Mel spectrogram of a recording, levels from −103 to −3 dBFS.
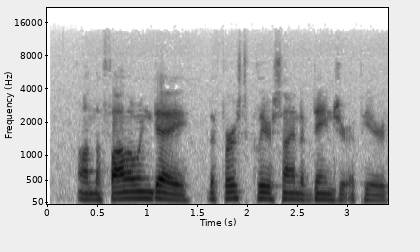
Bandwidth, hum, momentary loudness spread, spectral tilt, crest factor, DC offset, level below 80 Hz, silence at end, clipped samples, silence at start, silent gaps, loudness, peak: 12 kHz; none; 11 LU; -7.5 dB/octave; 16 dB; under 0.1%; -52 dBFS; 0 s; under 0.1%; 0.3 s; none; -16 LUFS; 0 dBFS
